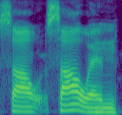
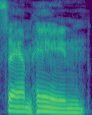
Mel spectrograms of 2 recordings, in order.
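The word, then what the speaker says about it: Samhain: comes from the word or the tradition of sawin or how a lot of people mispronounce it as Sam Hayne I believe even in Halloween like two I think it was is when you hear about that.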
